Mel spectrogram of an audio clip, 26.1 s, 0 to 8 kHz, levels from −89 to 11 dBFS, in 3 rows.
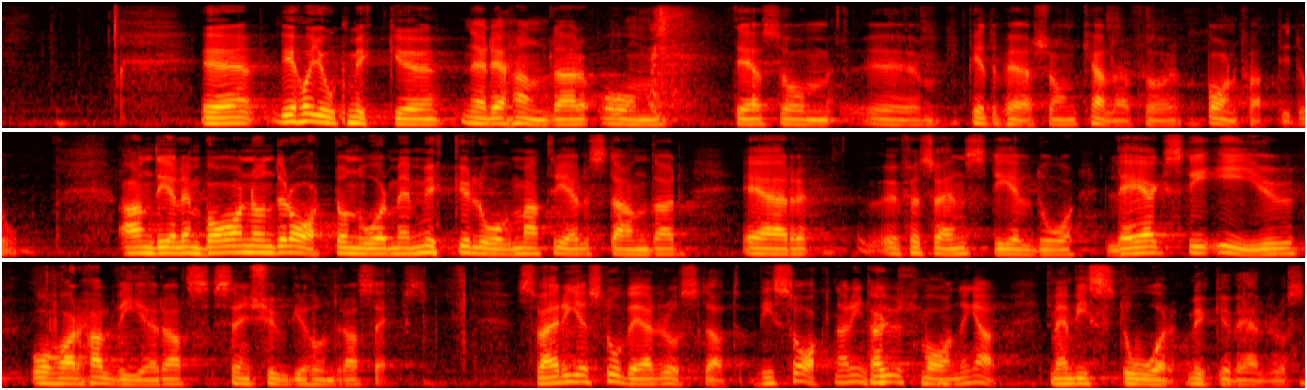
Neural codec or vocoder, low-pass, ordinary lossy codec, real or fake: none; 7.2 kHz; none; real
